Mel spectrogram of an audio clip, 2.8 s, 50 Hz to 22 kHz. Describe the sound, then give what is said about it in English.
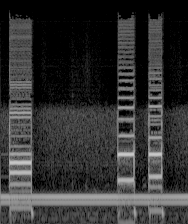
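Three loud touch-tone keypad beeps over a steady humming dial tone as 9 and then *69 are dialed on a telephone line, one longer press followed by two quick presses close together, with no talking. “We dial 9 first. And now we dial *69.”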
